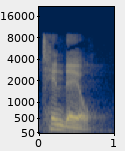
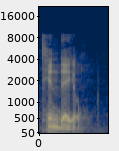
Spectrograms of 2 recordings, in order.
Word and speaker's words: Tyndale: T-Y-N-D-A-L-E. Tyndale. Some people pronounce it Tyndale, but it's Tyndale. The Tyndale Bible. Then number five, the Geneva Bible. Geneva Bible. G-E-N-E-V-A. Geneva. G-E-N-E-V-A.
